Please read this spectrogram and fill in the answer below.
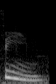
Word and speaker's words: scene: you know subject science scene not skin this is scene seem manzar thank you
